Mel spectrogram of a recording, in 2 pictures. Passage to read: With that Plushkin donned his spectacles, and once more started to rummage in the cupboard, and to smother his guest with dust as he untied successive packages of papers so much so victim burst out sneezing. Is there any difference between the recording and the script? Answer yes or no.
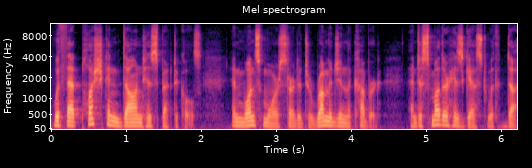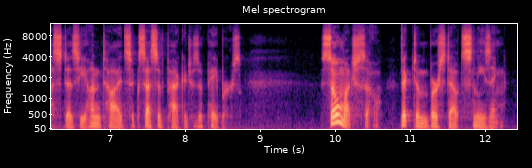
no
